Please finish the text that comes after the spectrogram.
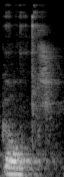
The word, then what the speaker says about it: goat: Stop golding me. Okay, that's not that's not goat. So you have to aspirate. So ying hung do it again but aspirate.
